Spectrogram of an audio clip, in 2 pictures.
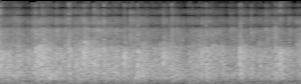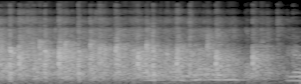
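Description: Applause from a campaign-speech audience in Iowa, a dense, steady clatter of many hands that holds for about six seconds before thinning slightly at the end.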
